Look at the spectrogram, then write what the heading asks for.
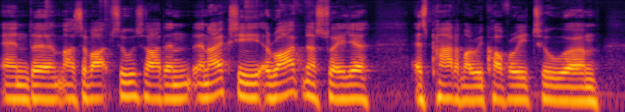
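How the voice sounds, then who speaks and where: At a fairly quick pace, a man speaks with a medium pitch and monotone, flat intonation. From Denmark. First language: Danish. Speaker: suicide prevention charity CEO, former plumber. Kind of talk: interview. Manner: halting, many fillers and repeats.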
